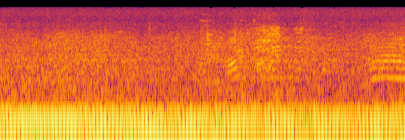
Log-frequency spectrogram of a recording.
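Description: Bangladesh Railway intercity express train moving away, a steady low drone from its rear coach running through, with people's voices calling out twice.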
